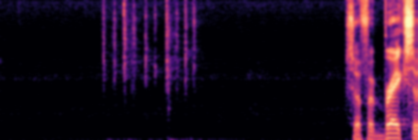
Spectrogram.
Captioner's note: typing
